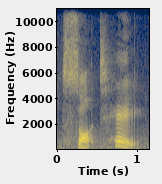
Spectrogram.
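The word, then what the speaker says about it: sauté: gourmet and we have saute remember sauteed blah blah blah it's a way of or preparing food and it's pronounced saute saute it's not saute its saute and recipe you may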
